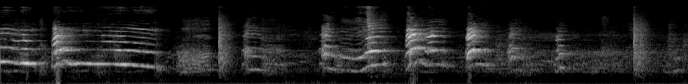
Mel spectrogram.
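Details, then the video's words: Crated Staffordshire Bull Terrier puppy Diablo wants out: a long, shrill, steady wail first, then quieter whimpers and a cluster of sharp, rising yelps before softer whining at the end. "Stafford puppy Diablo screaming"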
